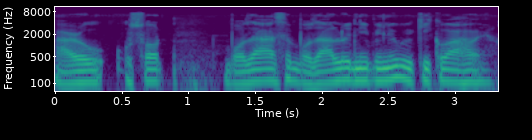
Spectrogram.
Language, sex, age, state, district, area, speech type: Assamese, male, 30-45, Assam, Sivasagar, rural, spontaneous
